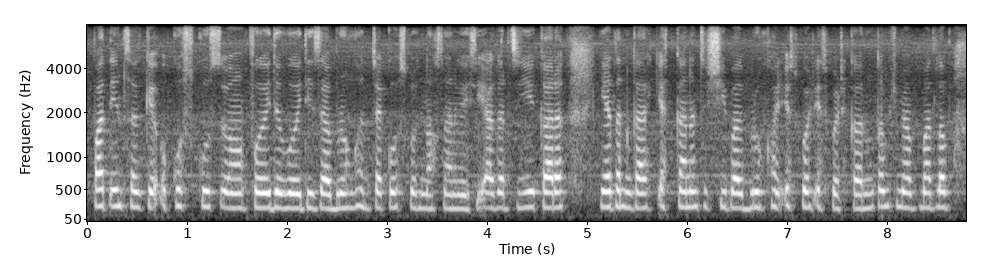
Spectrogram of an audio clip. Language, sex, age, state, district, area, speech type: Kashmiri, female, 18-30, Jammu and Kashmir, Bandipora, rural, spontaneous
